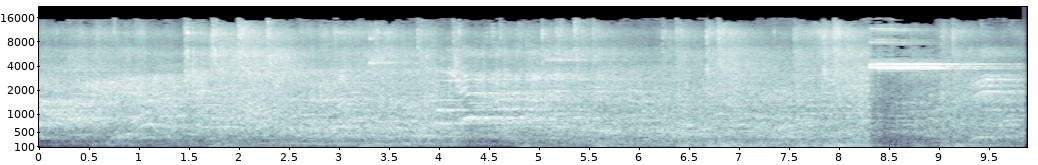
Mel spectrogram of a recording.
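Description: Young men shout and call to each other in a large echoing hall.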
